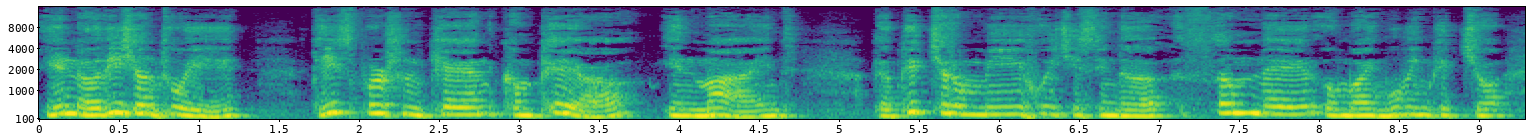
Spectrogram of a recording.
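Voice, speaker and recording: A woman with a Korean accent, fairly high-pitched, at a fairly slow pace with ordinary pitch variation, over noticeable background noise. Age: 70s. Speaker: meditation teacher. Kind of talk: lecture. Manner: halting, frequent fillers.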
